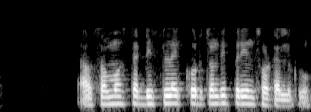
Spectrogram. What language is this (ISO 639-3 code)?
ori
